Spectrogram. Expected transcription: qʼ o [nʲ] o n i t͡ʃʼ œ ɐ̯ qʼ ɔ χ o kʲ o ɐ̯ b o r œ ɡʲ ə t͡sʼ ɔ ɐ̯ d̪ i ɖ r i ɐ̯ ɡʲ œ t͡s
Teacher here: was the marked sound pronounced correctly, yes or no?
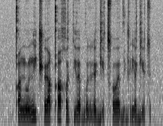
no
